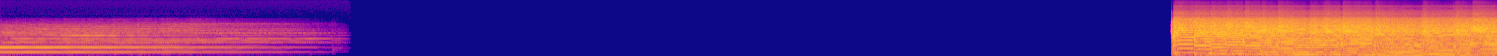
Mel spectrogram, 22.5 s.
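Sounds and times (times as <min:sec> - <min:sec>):
bass guitar: 0:17.6 - 0:22.4.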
